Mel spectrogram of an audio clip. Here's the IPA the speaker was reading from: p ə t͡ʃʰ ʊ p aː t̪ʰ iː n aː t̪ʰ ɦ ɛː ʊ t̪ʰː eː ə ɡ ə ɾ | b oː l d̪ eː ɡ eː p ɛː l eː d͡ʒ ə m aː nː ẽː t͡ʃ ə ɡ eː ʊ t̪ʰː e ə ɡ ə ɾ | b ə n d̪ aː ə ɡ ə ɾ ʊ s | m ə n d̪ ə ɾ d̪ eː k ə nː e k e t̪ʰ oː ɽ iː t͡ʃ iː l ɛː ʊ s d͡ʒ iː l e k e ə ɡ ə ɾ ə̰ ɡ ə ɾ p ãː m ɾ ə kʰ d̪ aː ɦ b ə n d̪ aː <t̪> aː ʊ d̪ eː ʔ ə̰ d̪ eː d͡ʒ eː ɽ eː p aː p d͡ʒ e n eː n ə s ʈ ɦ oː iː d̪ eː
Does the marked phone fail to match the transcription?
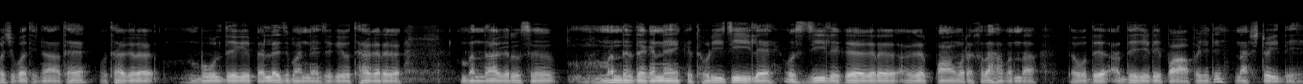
no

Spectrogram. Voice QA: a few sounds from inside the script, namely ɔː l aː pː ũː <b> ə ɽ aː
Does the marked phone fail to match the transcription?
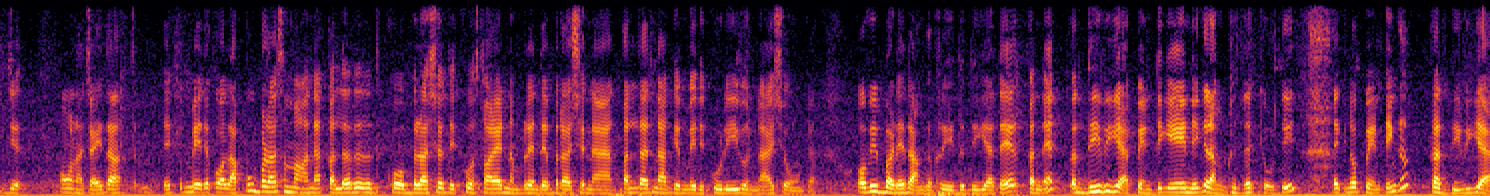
no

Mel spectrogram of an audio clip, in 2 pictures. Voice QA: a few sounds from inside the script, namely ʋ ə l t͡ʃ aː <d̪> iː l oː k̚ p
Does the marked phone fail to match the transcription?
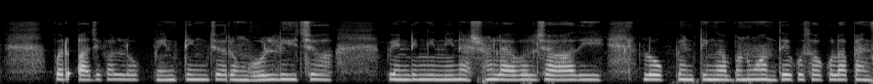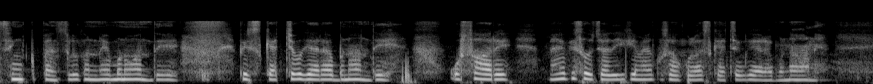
no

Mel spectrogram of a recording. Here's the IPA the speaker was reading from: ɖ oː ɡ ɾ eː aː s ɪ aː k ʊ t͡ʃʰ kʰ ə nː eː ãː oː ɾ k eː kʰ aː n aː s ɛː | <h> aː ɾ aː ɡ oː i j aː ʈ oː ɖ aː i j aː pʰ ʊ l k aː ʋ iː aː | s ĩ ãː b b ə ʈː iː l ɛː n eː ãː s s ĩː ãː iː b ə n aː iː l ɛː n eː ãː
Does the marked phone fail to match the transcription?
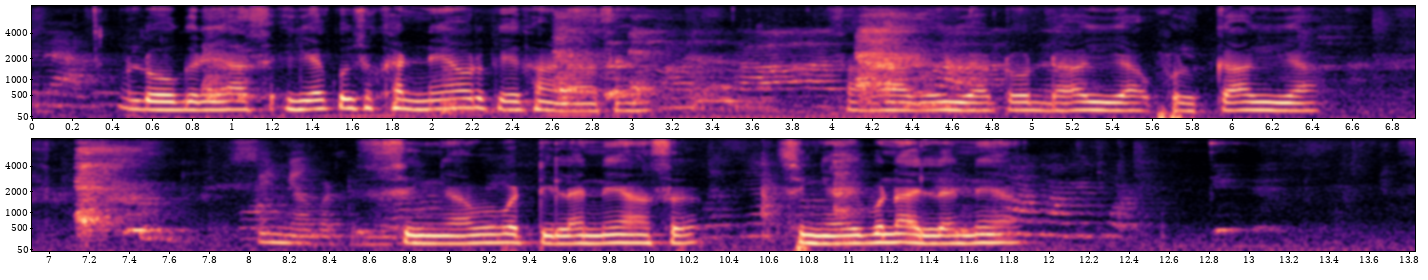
yes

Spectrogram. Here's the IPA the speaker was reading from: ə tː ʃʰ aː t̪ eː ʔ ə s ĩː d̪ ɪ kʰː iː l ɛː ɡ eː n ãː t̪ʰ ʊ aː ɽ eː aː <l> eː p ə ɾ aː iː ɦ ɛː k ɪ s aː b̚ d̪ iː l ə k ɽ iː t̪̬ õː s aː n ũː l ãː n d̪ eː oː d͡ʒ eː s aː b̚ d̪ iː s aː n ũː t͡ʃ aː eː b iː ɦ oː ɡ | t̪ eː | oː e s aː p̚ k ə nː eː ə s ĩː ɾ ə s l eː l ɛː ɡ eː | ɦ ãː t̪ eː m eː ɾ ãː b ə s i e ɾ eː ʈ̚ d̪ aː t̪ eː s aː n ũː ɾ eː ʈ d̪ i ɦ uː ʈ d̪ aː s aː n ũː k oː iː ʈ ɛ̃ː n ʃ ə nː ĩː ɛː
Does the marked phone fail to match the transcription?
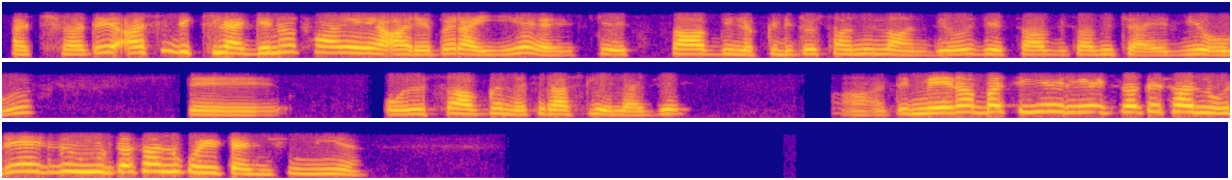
yes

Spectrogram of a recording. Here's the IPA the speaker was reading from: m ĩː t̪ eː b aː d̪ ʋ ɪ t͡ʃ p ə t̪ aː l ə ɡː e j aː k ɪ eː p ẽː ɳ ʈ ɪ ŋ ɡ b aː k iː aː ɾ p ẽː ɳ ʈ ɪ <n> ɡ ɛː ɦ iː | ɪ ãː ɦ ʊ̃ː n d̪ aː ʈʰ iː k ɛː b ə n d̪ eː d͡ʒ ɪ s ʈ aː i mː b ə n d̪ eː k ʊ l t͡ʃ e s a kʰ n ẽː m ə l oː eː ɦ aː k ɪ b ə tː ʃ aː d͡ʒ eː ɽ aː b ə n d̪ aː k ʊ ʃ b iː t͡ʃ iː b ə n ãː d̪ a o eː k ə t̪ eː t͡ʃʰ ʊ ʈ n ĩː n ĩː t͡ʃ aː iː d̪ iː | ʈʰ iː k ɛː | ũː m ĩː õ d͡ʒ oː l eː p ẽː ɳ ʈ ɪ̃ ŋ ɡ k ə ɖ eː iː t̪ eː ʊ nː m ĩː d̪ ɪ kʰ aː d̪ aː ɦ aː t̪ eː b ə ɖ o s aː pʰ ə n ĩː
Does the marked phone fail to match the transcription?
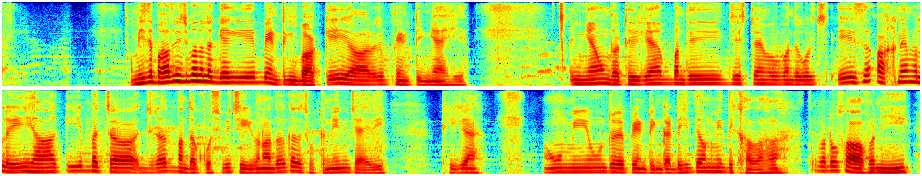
yes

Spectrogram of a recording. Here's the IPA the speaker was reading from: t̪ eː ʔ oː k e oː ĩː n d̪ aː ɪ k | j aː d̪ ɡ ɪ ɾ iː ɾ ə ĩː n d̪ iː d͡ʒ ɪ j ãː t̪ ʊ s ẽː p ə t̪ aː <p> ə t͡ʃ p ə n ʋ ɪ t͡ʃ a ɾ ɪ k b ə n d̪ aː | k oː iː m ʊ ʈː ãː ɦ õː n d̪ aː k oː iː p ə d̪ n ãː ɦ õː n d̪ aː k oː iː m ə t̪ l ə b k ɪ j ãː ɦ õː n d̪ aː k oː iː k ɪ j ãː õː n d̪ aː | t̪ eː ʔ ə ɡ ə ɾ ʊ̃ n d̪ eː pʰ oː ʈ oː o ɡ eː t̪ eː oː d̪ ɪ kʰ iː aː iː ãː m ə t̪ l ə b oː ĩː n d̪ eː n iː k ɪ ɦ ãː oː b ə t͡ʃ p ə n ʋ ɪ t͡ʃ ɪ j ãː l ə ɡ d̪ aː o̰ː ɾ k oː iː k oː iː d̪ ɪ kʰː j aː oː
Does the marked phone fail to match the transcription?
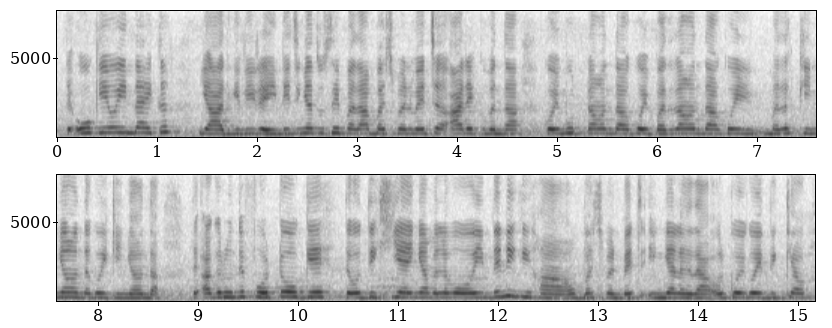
yes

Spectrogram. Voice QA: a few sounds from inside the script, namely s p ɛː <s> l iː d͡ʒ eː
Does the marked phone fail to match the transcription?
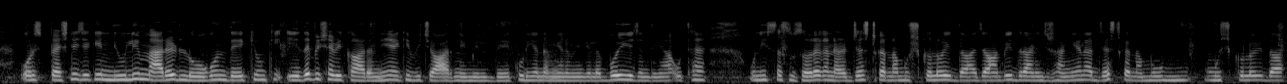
yes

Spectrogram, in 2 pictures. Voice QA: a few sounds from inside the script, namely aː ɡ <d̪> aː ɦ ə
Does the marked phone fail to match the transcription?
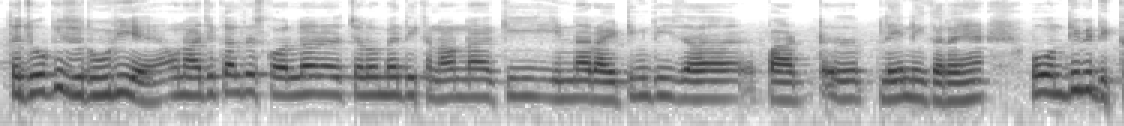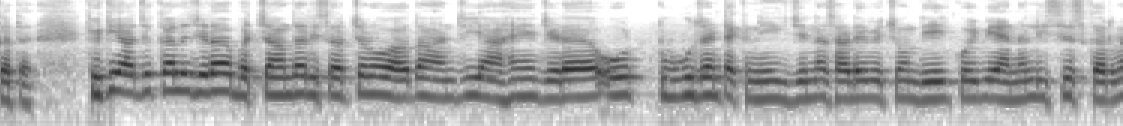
no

